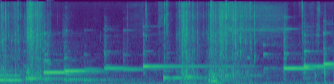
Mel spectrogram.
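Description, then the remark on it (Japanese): A package of Tieguanyin tea from the Lin Mao Sen tea shop is opened with a run of sharp, crinkly plastic crackles and rustles. Through the crackling runs a steady, wavering tone, like someone softly humming. “そしてもう一つが鉄観音ですね鉄観音がいいかな鉄観音を開けかな”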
